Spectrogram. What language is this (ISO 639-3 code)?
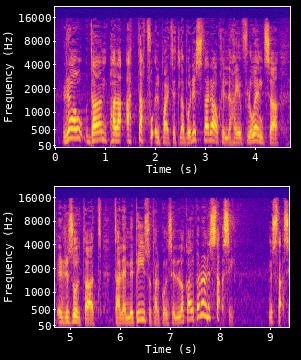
ara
